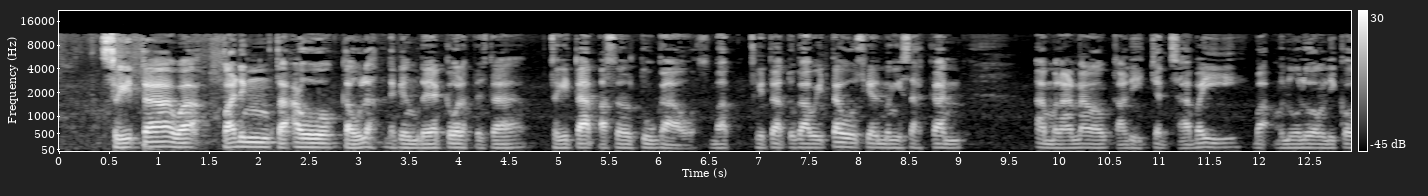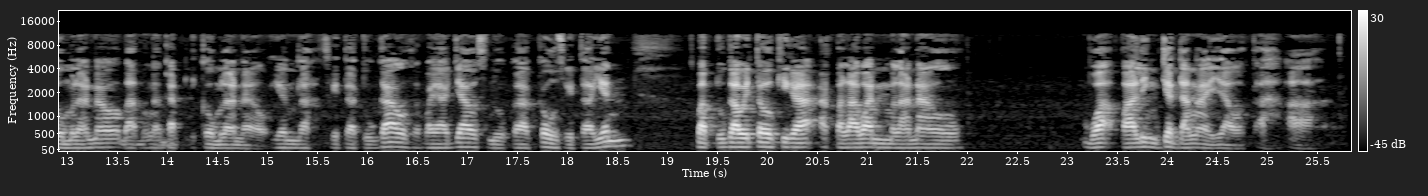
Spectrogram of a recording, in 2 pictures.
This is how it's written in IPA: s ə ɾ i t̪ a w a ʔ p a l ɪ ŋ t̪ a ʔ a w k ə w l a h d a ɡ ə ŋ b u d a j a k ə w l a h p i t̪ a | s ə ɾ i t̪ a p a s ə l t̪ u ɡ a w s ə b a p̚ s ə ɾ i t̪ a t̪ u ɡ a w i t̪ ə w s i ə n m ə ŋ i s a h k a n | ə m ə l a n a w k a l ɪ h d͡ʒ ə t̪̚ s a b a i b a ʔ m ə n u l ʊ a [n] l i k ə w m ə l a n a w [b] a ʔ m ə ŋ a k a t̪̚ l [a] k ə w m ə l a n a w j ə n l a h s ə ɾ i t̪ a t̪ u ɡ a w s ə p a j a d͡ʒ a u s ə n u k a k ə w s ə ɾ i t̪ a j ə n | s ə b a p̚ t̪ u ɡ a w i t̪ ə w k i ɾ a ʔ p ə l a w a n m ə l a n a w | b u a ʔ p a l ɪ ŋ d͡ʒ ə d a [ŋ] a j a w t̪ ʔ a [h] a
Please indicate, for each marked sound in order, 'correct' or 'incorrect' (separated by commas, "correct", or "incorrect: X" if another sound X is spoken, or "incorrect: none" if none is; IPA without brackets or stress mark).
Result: incorrect: ŋ, correct, incorrect: i, correct, correct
